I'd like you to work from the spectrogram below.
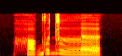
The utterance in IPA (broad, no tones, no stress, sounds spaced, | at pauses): h ɔ ɡ u d lː ə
